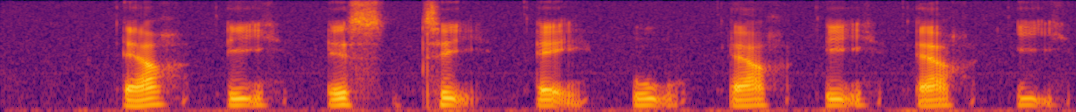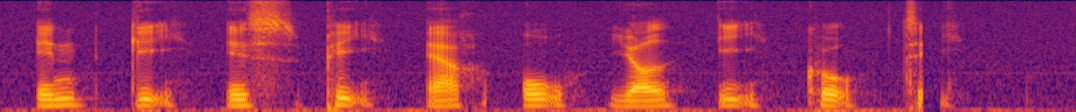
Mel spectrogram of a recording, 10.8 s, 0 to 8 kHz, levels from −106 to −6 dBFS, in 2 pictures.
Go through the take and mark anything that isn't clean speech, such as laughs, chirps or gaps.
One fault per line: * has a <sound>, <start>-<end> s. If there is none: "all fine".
* has a dropout, 10.0-10.1 s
